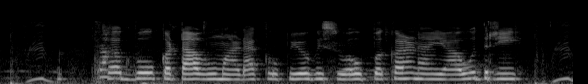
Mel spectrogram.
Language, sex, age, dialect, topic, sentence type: Kannada, male, 18-24, Dharwad Kannada, agriculture, question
